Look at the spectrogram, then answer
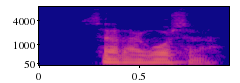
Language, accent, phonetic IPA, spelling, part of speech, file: Catalan, Valencia, [sa.ɾaˈɣɔ.sa], Saragossa, proper noun, LL-Q7026 (cat)-Saragossa.wav
- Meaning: 1. Zaragoza (a province of Aragon, Spain; capital: Zaragoza) 2. Zaragoza (a city in Zaragoza, Spain)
